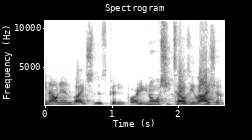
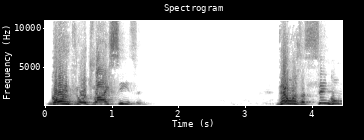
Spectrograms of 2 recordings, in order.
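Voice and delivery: raised, driving pulpit delivery; impassioned sermon proclamation; full-force preaching; 4 semitones higher, 3 dB louder than usual. Real, not acted. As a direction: preach it out, leaning hard on key words.

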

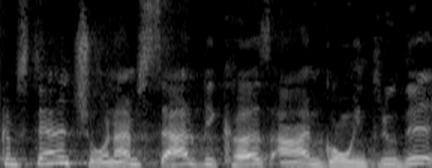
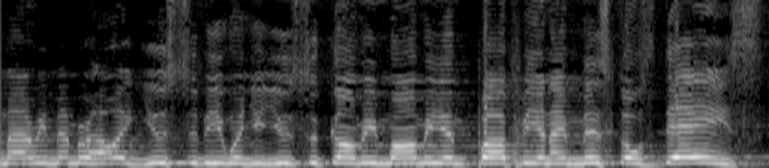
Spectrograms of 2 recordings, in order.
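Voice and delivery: wistful parent; 4 semitones higher, 6 dB louder than usual. Retold or imitated. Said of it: "and you're like".

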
